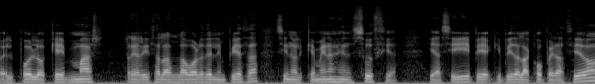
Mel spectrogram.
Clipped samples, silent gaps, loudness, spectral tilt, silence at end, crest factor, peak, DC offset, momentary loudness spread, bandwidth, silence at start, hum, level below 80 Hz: under 0.1%; none; -27 LUFS; -6.5 dB/octave; 0 s; 16 dB; -10 dBFS; 2%; 7 LU; 16 kHz; 0 s; none; -56 dBFS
